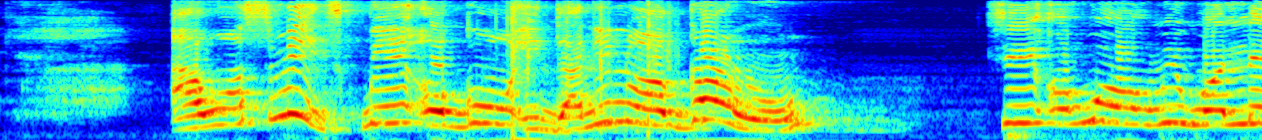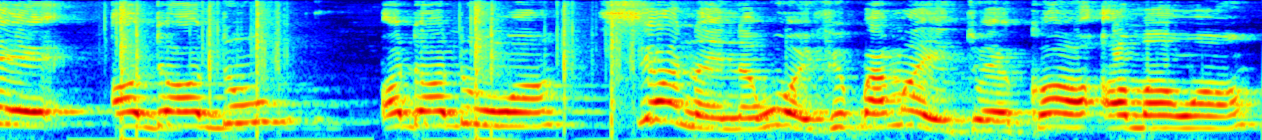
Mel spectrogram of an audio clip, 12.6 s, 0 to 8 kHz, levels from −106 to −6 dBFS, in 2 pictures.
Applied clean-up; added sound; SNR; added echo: none; Crack; 19 dB; reverberation time 0.4 s.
